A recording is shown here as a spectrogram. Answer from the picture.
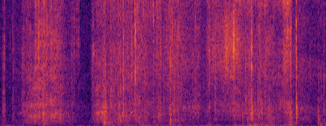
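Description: A corrugated cardboard sleeve being pulled open and slid off a potted plant: irregular rustling and scraping of cardboard with a few light knocks.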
